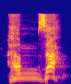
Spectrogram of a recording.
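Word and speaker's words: همزة: এরপরে আমরা যে অক্ষরটা এখন শিখতে যাচ্ছি, সবাই দেখেন এই যে অক্ষরটা হামজা, হামজা। ঠিক আছে? কোন জায়গা থেকে উচ্চারণ হয়? গলার শুরু থেকে হামজা।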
